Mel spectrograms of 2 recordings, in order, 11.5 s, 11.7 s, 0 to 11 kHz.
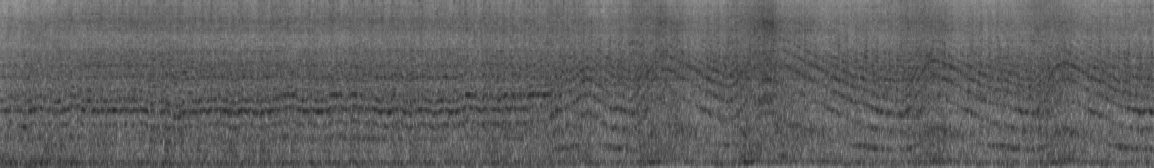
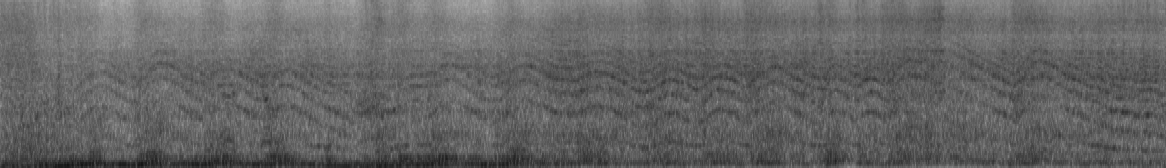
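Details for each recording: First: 1957 Chevy custom after a cold start: steady engine running with a constant high whine that rises and falls with revs, the normal noise of its Pete Jackson gear drive timing set. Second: 1957 Chevy 350 V8 with two four-barrel carbs, freshly cold-started: rough, extremely rich running with a gear whine rising and falling with revs from a noisy Pete Jackson timing gear drive.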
